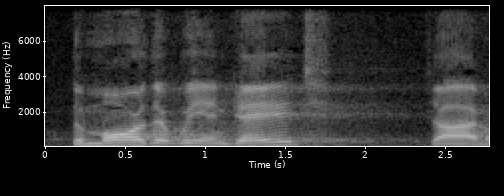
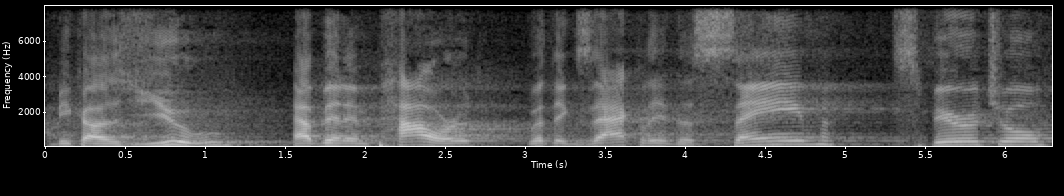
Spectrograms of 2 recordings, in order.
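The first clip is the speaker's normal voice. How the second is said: louder, driving sermon voice; forceful preaching; 5 dB louder than usual. Acted. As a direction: press the point home to the crowd.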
